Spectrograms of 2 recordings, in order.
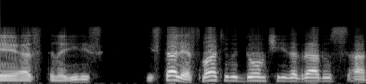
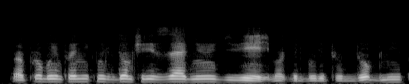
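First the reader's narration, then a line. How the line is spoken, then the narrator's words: Whispered. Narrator (Russian): прошептал я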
